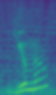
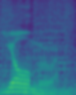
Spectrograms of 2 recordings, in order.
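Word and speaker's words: Youmu: I pronounce your name as Yumu, but it's Yomu.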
